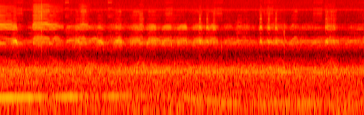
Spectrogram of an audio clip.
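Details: At a nest holding three chicks, a black-headed gull gives quick repeated nasal calls, several each second, against a continuous low hum.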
